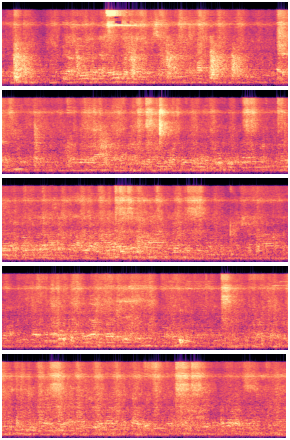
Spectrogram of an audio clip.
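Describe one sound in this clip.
A crowd of people chatters nearby throughout.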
